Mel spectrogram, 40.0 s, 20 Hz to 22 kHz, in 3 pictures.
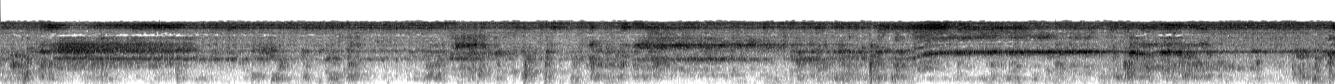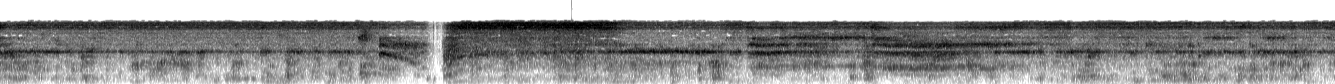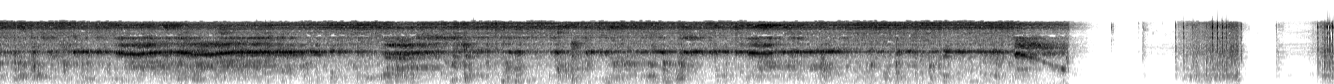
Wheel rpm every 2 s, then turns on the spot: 160, 160, 160, 160, 190, 230, 230, 230, 160, 220, 230, 230, 240, 230, 230, 230, 230, 230, 100, 10.
38-40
